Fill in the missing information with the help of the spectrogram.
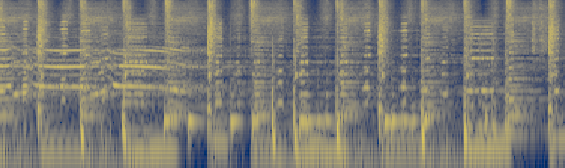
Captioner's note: dog barking; cumbia music playing W/ Spanish Lyrics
